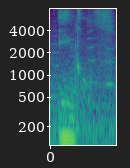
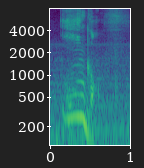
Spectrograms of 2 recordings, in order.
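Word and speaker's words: Engels: communist manifesto marx and ingles i wish i knew how to say his name it's like eagles eagles it's really weird marx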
